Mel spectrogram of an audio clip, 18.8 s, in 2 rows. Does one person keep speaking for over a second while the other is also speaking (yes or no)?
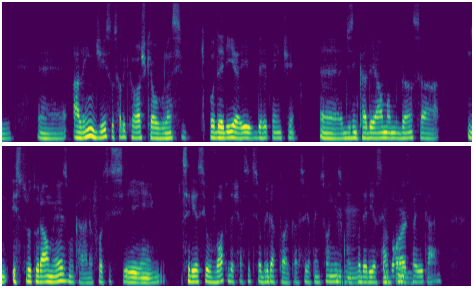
yes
